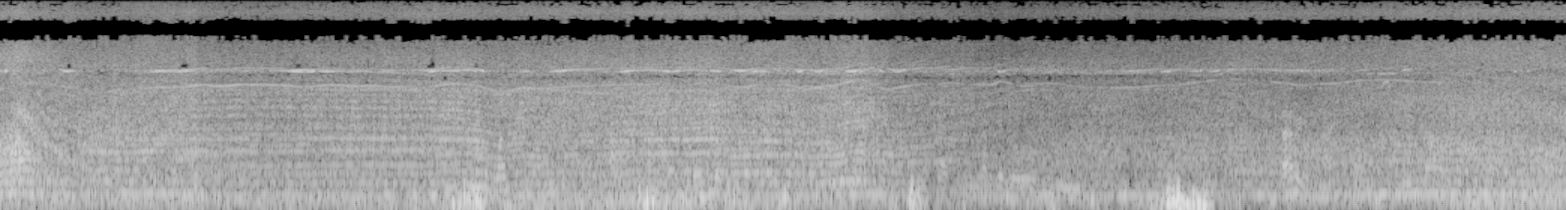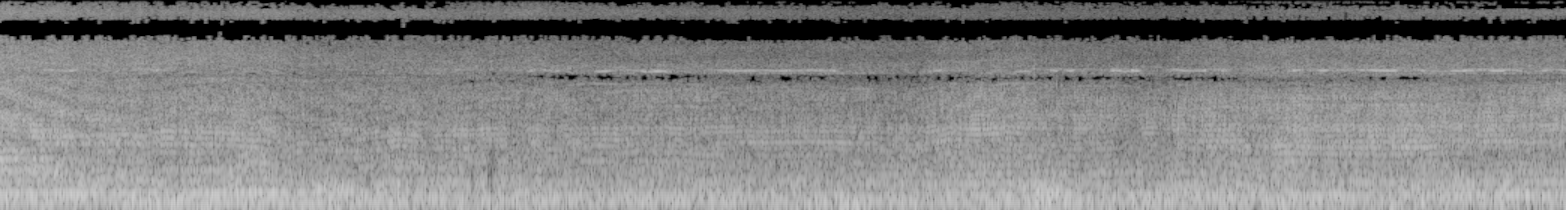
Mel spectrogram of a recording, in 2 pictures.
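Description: Quadcopter drone's motors and propellers whining while it hovers and flies overhead, the pitch drifting up and down as the motors adjust thrust to hold it steady. A few thumps stand out, the loudest about twelve seconds in.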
